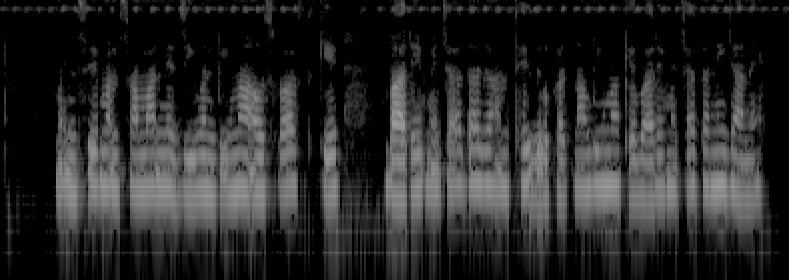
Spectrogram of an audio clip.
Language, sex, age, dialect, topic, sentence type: Chhattisgarhi, female, 60-100, Northern/Bhandar, banking, statement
